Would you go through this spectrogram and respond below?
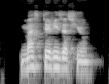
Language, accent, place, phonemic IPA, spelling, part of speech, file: French, France, Lyon, /mas.te.ʁi.za.sjɔ̃/, mastérisation, noun, LL-Q150 (fra)-mastérisation.wav
- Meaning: 1. burning (of a CD or DVD) 2. mastering (of a record)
